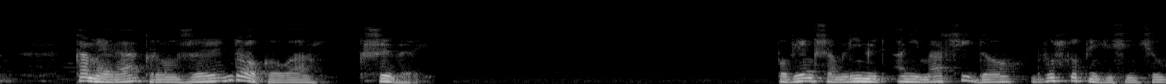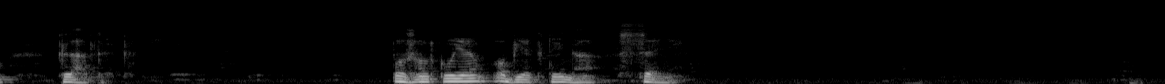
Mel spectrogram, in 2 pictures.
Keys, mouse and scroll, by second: 1.3-3.2 drag, 5.9 a, 6.9 click, 10.1-11.6 drag, 12.2-13.5 drag, 15.6 click, 16.9 click, 17.5 right click, 17.5 m, 19.2 click, 20.3 shift+c.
